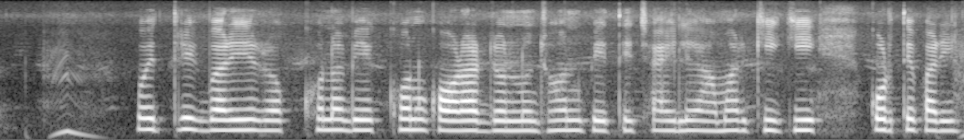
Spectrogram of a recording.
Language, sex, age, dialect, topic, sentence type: Bengali, female, 25-30, Northern/Varendri, banking, question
